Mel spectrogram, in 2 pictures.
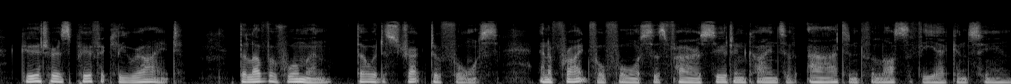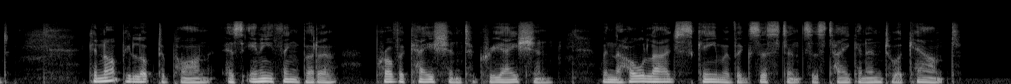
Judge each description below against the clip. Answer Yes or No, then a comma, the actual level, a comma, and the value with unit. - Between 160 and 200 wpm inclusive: No, average, 145 wpm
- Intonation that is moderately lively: Yes, average, 3.9 semitones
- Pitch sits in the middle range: No, low, 105 Hz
